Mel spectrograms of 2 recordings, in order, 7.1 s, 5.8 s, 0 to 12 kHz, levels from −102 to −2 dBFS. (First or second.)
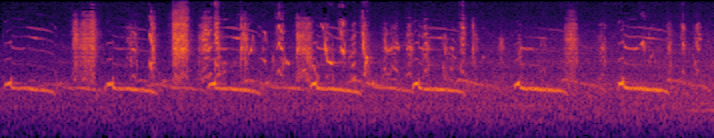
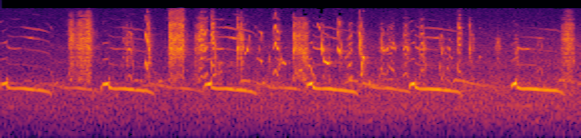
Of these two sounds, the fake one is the first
